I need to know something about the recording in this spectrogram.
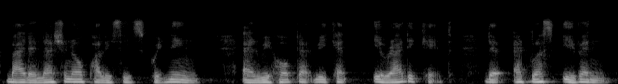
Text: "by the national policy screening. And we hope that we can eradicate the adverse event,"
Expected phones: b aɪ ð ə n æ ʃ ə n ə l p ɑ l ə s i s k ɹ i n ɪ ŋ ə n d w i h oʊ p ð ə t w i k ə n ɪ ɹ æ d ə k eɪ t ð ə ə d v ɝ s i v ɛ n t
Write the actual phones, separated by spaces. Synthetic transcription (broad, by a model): b aɪ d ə n æ ʃ ə n ə l p ɑ l ə s i s k w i n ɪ ŋ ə n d w i h oʊ p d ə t w i k ə n ɪ ɹ æ d ə k eɪ t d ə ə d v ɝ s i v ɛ n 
